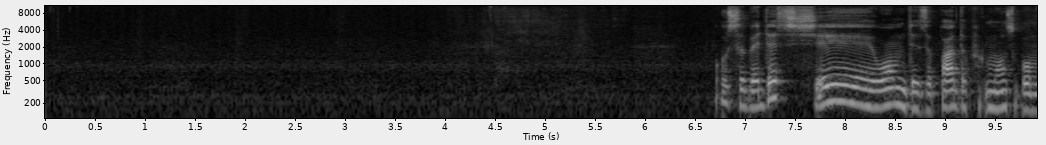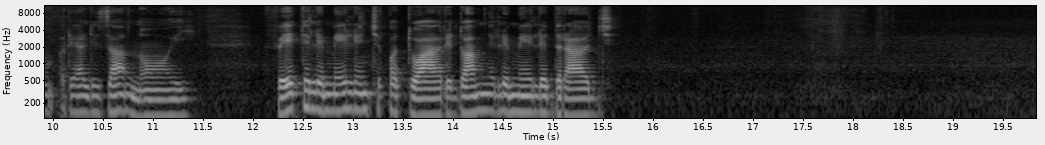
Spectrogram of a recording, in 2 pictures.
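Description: A needle and yarn pull softly through knitted fabric.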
